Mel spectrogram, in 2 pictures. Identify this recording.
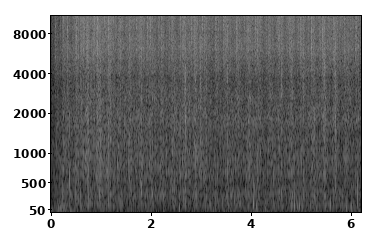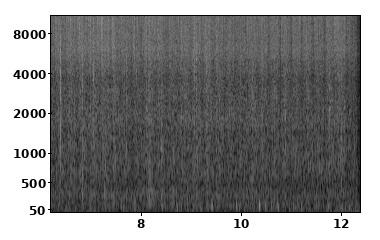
Metallic grille being moved
This sound was recorded in Laspuña (Huesca). It was recorded with a Zoom H2 recorder. The sound consists on a metallic door being moved and it produces noise.
metallic, door, grille, gate, UPF-CS12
